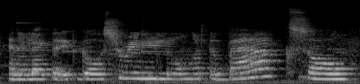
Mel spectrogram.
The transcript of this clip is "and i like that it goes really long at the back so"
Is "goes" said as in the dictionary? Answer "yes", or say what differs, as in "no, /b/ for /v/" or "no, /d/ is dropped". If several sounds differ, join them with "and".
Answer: no, /s/ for /z/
